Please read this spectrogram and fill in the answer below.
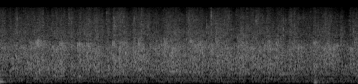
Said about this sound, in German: Warum, warum klatscht ihr da?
